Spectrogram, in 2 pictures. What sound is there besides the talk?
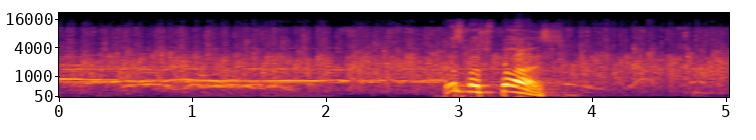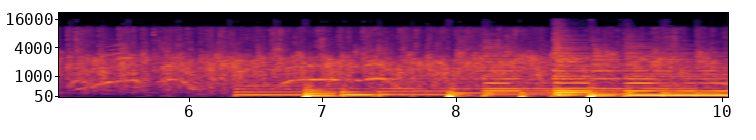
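loud audience applause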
